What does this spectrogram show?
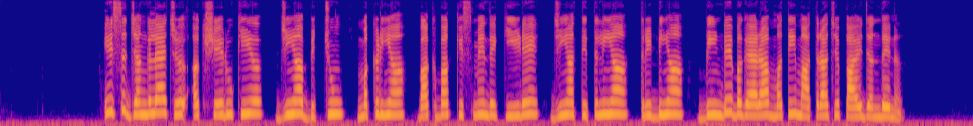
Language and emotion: Dogri, neutral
